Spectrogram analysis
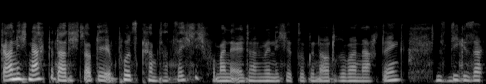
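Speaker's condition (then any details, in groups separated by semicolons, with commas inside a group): Cleft palate; congenital, infant feeding difficulty, mother's fingers closed palate for feeding, palate later closed, GDR doctors unsure; speaking in front of class and using voice for speaking never felt easy, sang a lot instead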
